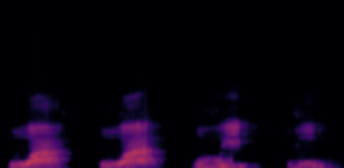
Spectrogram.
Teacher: দুই ঠোঁট গোল করে মুখের খালি জায়গা থেকে উচ্চারিত হয় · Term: ওয়াওয়ের মাখরাজটা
